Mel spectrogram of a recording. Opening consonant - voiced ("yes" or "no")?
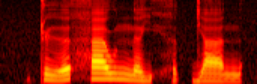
no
